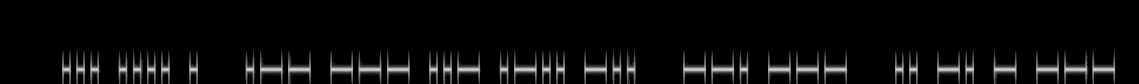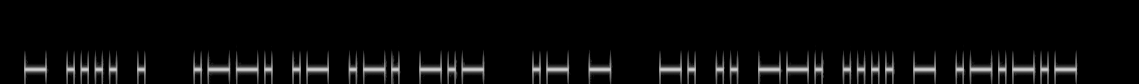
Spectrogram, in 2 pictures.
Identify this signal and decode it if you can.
Morse code, heard as a keyed tone, about 17 wpm, 700 Hz. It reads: SHE WOULD GO INTO THE PARK AT NIGHT.
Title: Sentences from Top 1300 Words 17wpm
